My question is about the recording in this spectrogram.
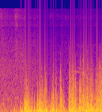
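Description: Wind buffeting the phone's microphone: a loud, ragged low rumble that comes up about half a second in and carries on in uneven gusts.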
